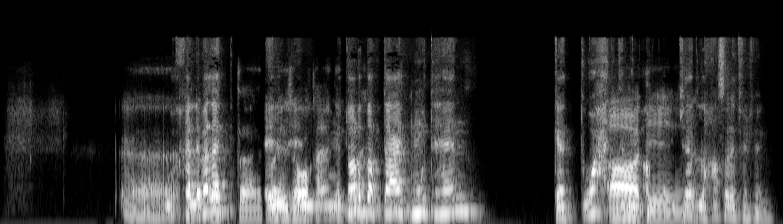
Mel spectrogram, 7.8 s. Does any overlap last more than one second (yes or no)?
yes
